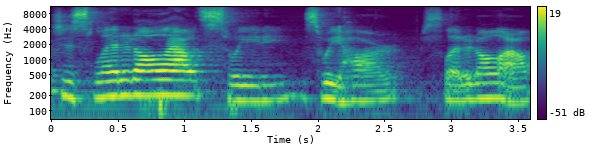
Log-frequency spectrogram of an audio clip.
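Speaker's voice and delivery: put-on soothing, comforting motherly voice with Southern accent. Picturing your mom comforting you: put-on Southern mom accent. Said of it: "if your mom has a southern accent".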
